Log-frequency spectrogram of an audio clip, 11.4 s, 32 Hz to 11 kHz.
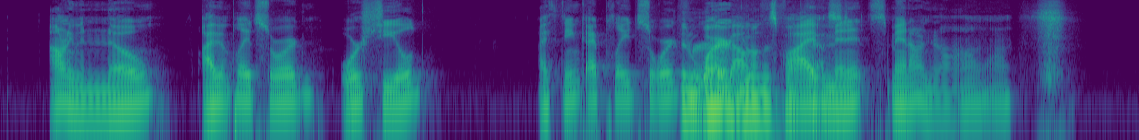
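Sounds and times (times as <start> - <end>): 
speech: 0.5 - 4.3, 5.4 - 10.7
sniffling sneeze: 10.2 - 10.8.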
